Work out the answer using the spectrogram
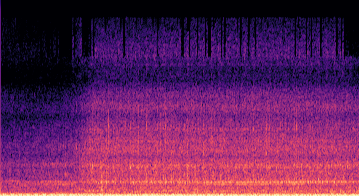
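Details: Nissan Pathfinder idling after intake pipe and mass airflow sensor reconnected, following hard-start and chugging fault: steady, even low idle with smooth regular pulse, no misses, knocks or stumbles; running healthy.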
